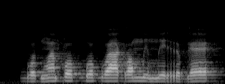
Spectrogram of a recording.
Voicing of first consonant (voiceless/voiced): voiced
